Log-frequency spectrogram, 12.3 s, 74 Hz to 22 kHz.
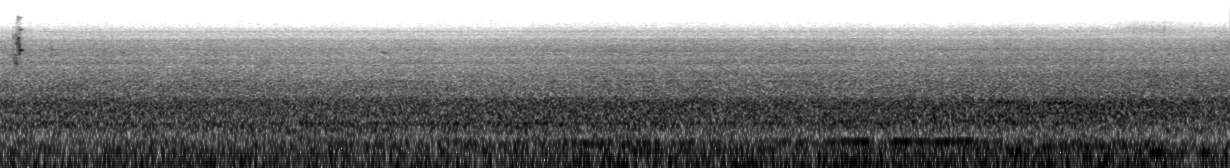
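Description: Jet engines of a Boeing 787-9 airliner, its GE GEnx-1B turbofans, running as it rolls on a wet runway at the start of its takeoff: a steady deep rumble with a hiss, growing a little louder in the second half as faint engine tones come in.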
